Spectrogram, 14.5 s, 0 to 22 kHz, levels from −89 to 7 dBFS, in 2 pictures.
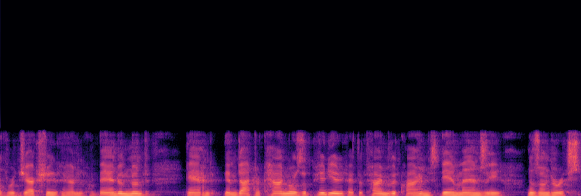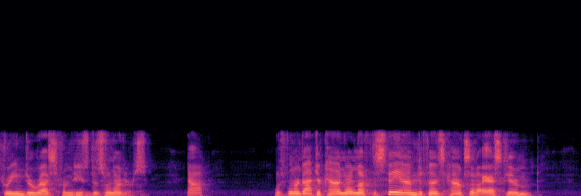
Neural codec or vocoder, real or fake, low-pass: autoencoder, 22.05 kHz, a latent of 192 numbers a frame, VITS, trained on one speaker; fake; 7.2 kHz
